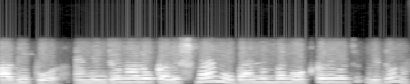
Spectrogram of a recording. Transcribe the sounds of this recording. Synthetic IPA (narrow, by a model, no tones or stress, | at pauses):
ad̪ʱipuɾemɪɲd͡ʒonalokəɾɪʃmãemũbɛ̃nnəmbəɾnoʈkəɾiʋəd͡ʒũʋid͡ʒone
